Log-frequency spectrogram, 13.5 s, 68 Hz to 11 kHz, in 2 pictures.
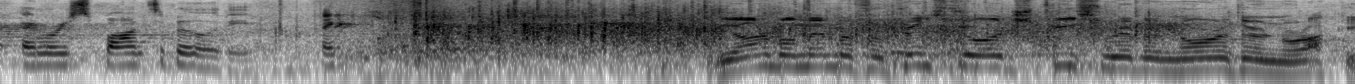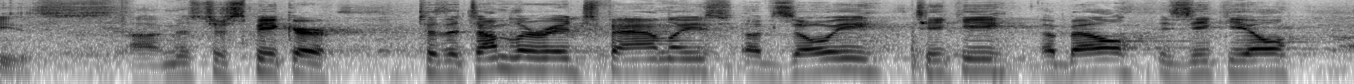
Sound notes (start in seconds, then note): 5.4 applause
